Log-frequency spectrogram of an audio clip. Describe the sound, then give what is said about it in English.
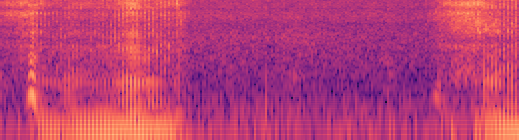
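A pug's heavy, snorting snore as it lies on a couch: a long raspy inhale-exhale, a brief pause, then another rough breath starting, fairly loud with no one speaking. “It's a cute little dog, but he sounds like that at best. That's him when his sinuses are clear.”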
